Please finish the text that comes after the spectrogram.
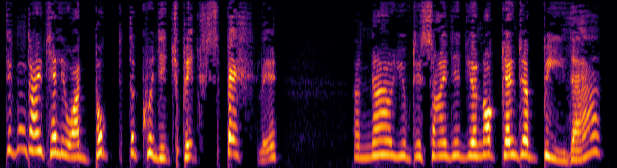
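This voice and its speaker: A man voicing a fierce, bossy young woman who captains a sports team, snarling and demanding in a raised, higher voice. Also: animated, normal speed, a bit bright, slightly rough, no room sound. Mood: furious.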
